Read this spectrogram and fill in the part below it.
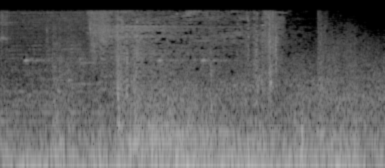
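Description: A treasure chest opens with a shimmering chime.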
